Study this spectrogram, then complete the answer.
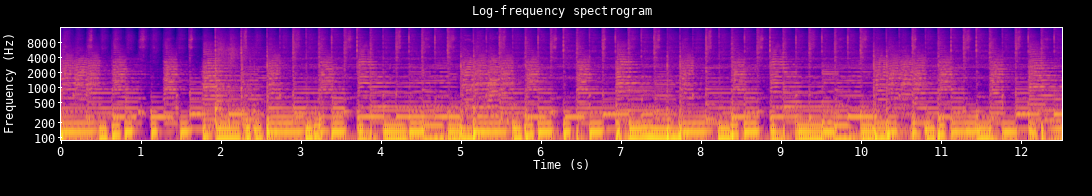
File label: Acid Jazz Bossa Nova Fusion Music; 30 SEC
